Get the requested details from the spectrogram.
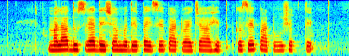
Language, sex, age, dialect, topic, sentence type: Marathi, female, 25-30, Standard Marathi, banking, question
